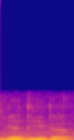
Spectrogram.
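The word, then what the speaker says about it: Jedidah: is how it's pronounced yadida the j is pronounced like a y the uh fatty cool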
